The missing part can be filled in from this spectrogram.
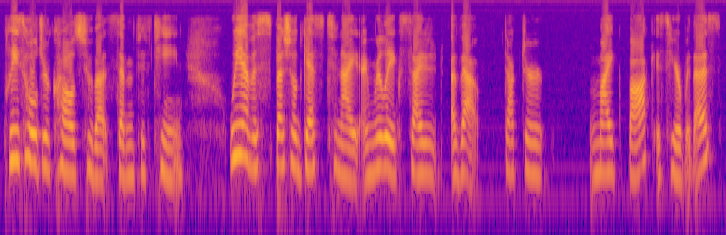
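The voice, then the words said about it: Choked-up, catching voice. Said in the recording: “I'm having a little choked up right now. ... Something in my throat.”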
